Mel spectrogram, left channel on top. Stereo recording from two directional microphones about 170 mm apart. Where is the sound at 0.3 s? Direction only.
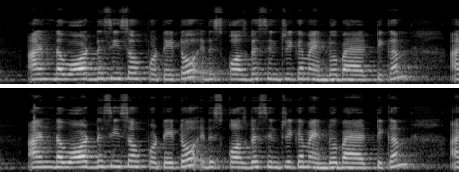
15° right (ahead or behind).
